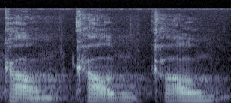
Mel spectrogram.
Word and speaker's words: calm: Kay sa madisturbong uban, pero karon ni kalma na ko eh, kay the story of Andrea, calm silent L pala yan, ano, calms me.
